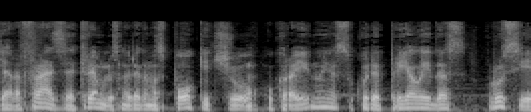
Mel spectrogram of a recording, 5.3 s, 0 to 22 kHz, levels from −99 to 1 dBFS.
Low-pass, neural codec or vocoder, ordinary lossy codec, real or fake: 10.8 kHz; vocoder, 44.1 kHz, 128 mel bands, Pupu-Vocoder; AAC, 32 kbps; fake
